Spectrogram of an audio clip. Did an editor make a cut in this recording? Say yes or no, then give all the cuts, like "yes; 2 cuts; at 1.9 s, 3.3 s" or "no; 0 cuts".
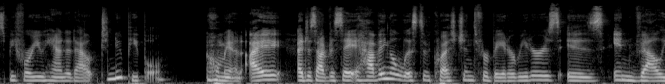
no; 0 cuts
